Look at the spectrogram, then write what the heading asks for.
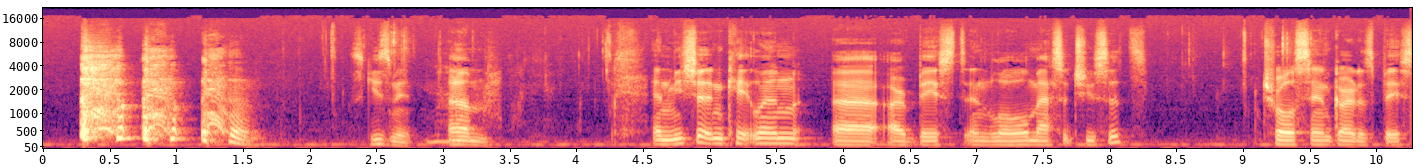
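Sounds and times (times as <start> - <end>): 
person coughing: 0.3 - 1.7
speech: 1.4 - 1.7, 2.4 - 3.5, 4.3 - 8.4, 9.2 - 10.2.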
